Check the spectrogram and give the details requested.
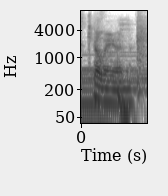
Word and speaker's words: Cillian: Yeah, no, his name is Killian, not Cillian.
